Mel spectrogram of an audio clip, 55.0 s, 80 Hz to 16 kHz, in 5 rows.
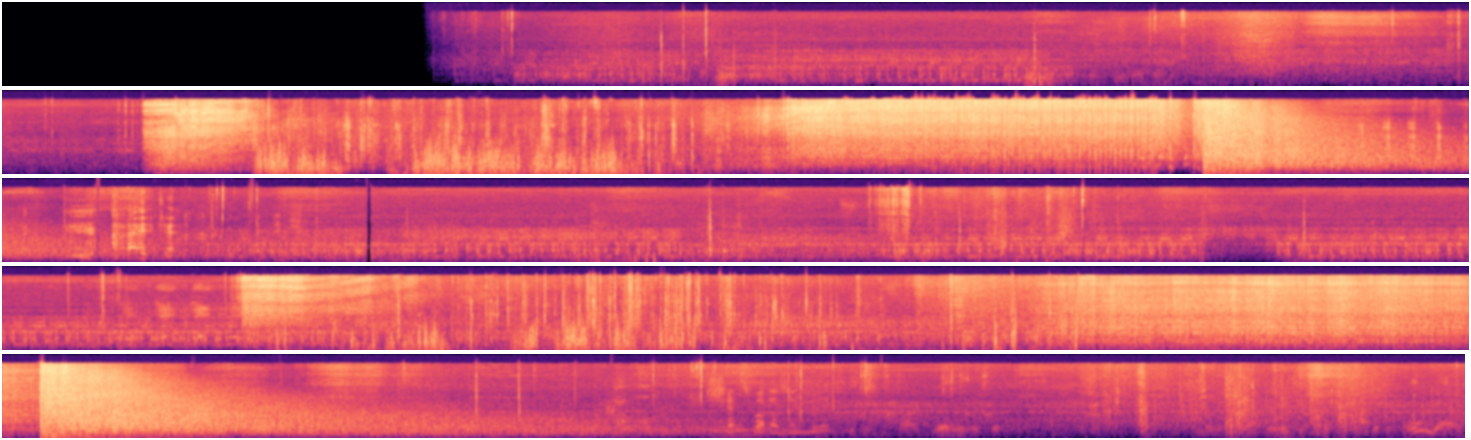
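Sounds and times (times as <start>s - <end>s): firework spraying sparks with hiss: 12.0s - 14.2s, 16.2s - 20.4s, 34.7s - 44.4s
loud firework bang: 12.1s - 13.2s, 19.7s - 22.7s, 44.0s - 49.1s.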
